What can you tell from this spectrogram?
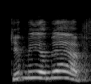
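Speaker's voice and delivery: high, loud mock demand; acted demand. Retelling a character demanding a map, high loud mock demand. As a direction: pitch it up and demand it loudly.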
